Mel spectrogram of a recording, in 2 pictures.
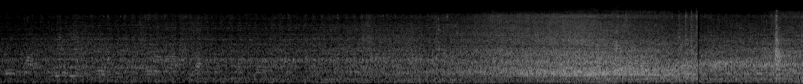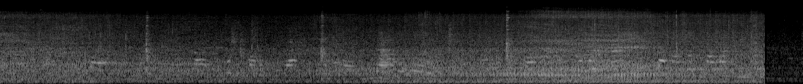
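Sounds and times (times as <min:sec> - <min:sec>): vehicle passing by: 0:03.4 - 0:15.7.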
